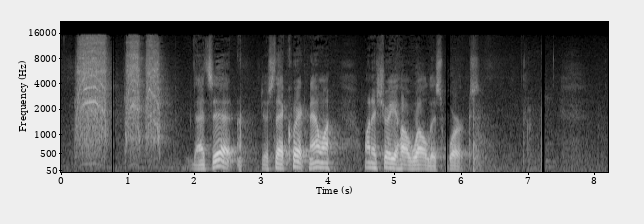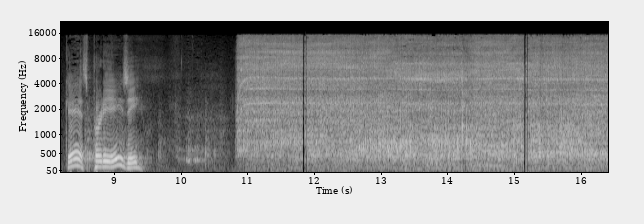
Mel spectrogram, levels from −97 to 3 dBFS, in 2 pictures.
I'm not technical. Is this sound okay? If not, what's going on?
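No. Parts of the compressed audio data were damaged, a problem called damaged data in a compressed stream. When the player reaches those spots, it can't read the data correctly, loses its place, and has to search forward to pick up the audio again. Each time, you hear a brief chirp, squawk or blip lasting under a tenth of a second, at about 0.75, 5.77, 11.83 and 15.15 seconds.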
